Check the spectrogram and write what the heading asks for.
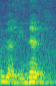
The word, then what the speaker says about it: Malinali: la la conocimos hoy como Malinch. está mal pronunciado, ¿no? Fue fue errores de de el proceso de de castellanización de del bucablo. Realmente ella se llama Malinali, no fue rebautizada cuando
